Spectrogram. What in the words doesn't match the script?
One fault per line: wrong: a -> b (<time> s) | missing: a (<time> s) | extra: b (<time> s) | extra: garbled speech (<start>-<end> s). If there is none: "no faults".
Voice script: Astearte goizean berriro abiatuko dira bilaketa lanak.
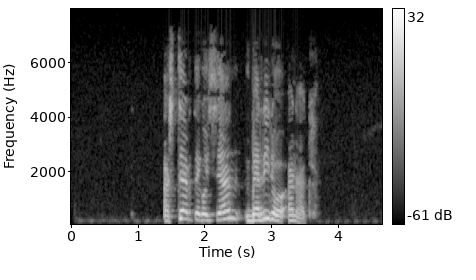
missing: abiatuko dira bilaketa (3.1 s)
